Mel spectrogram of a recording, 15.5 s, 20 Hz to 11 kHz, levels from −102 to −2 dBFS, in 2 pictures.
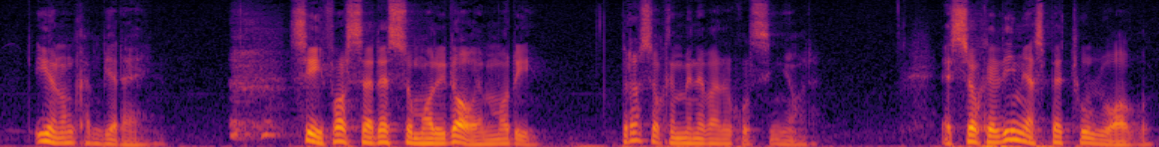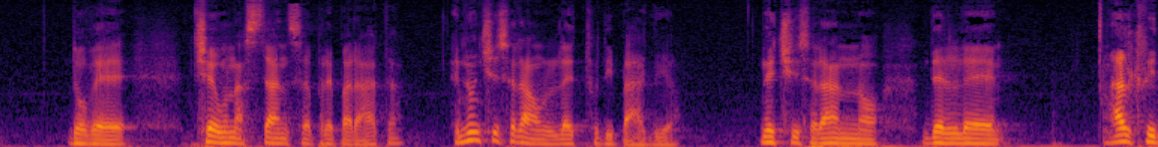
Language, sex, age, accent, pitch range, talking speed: Italian, male, 50-69, native, 90-125 Hz, 165 wpm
